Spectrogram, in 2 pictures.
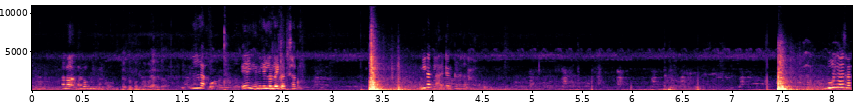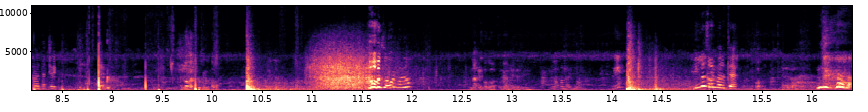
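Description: Firecrackers burst for Christmas in sharp, loud, scattered bangs a few seconds apart, heard outdoors among a chattering crowd and nearby talk.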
